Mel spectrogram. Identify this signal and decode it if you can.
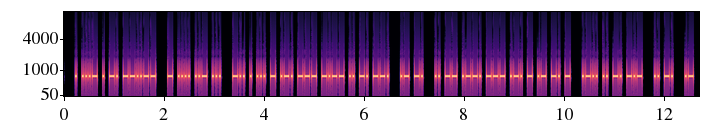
Morse code, heard as a keyed tone, about 34 wpm, 700 Hz. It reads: EVEN, THUS DESTROYING AN IMPORTANT LINK IN A
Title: A Sound Of Thunder 35wpm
